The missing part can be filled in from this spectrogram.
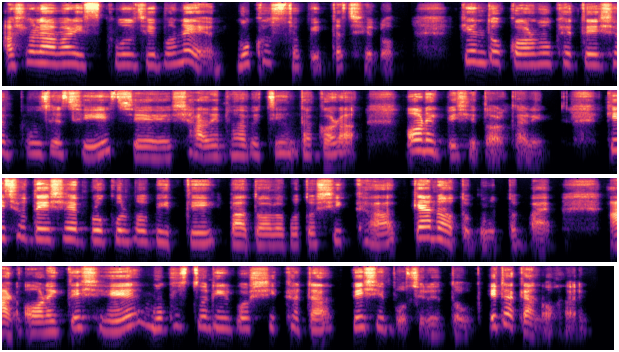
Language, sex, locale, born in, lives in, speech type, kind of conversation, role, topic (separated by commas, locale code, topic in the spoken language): Bengali, female, bn-BD, Bangladesh, Bangladesh, read, expert-assistant, asker, কেনো কিছু দেশ তাদের শিক্ষাব্যবস্থায় সৃজনশীলতা ও স্বাধীন চিন্তাকে বেশি গুরুত্ব দেয়, আর কিছু দেশে মুখস্থভিত্তিক শিক্ষা বেশি প্রচলিত?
